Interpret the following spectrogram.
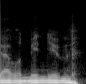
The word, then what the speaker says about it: aluminium: We got aluminium. I did have somebody go. Oh, I did have somebody go ballistic at me because I pronounced it aluminium.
